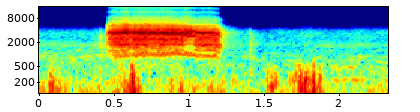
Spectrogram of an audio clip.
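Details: Black-naped oriole, locally called kilyawan: one harsh, raspy, broadband call lasting about three quarters of a second, followed by faint low background sounds.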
